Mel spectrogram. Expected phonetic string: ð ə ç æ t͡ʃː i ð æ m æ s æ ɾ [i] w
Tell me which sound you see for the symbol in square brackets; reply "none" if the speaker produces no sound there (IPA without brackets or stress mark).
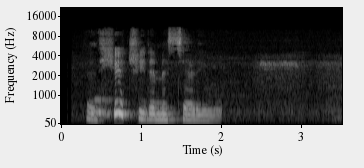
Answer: i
